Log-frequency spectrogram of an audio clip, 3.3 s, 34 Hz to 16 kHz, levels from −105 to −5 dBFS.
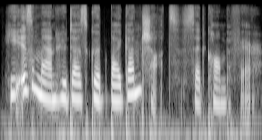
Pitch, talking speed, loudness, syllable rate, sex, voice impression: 220 Hz, 220 wpm, -20 LUFS, 4.8 syllables/s, female, feminine, adult-like, tensed, powerful, slightly hard, slightly muffled, raspy, intellectual, calm, elegant, slightly lively, slightly sharp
